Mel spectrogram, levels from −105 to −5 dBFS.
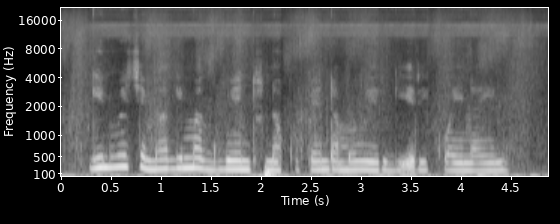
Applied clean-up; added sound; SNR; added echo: none; Crumpling, crinkling; 8 dB; none.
